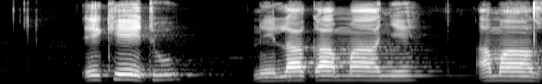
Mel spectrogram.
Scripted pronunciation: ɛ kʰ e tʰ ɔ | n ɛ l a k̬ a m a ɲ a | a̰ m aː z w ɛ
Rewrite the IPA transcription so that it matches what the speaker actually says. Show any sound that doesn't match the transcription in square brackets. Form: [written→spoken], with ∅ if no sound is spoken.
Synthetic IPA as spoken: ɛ kʰ e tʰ [ɔ→u] | n ɛ l a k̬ a m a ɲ [a→ɛ] | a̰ m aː z w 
